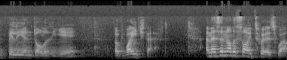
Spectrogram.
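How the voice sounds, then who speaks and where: Talking at a very fast pace, a man with a British accent uses lively intonation. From United Kingdom. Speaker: nonprofit founder and advocate. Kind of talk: panel discussion.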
